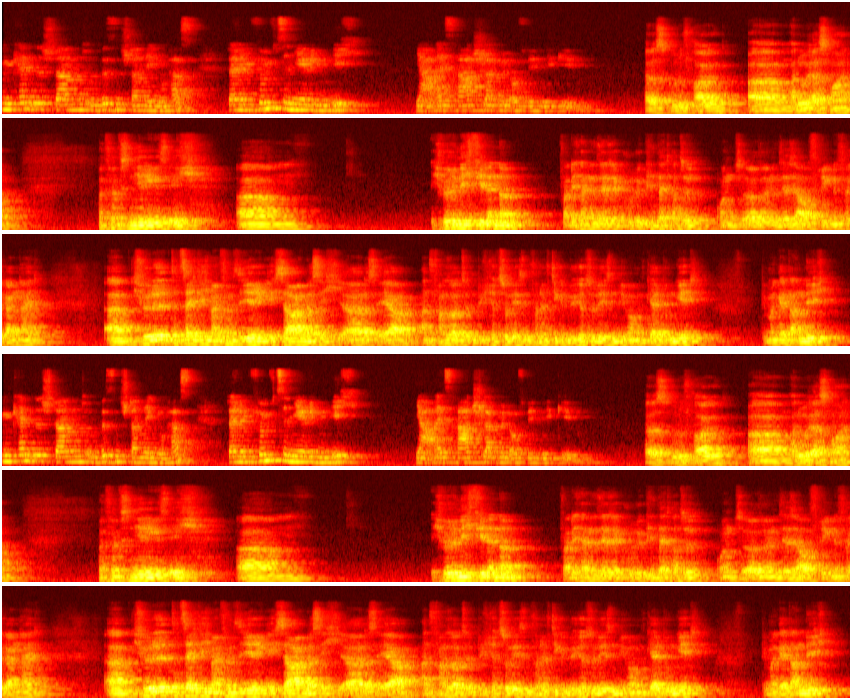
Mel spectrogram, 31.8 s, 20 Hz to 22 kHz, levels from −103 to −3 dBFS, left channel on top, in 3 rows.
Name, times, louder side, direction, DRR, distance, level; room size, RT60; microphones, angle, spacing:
voice 1, 0.0-4.4 5.2-7.3, right 2 dB, 45° right, 2 dB, 0.5 m, -36 dB
voice 2, 8.0-9.0 9.3-10.6 11.8-13.2 13.5-14.3 16.0-17.1 17.6-19.3 19.6-21.6 22.5-29.9 30.7-31.5, right 1 dB, 25° left, -3 dB, 0.8 m, -25 dB
3.4 x 2.8 x 3.1 m, 0.96 s
head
